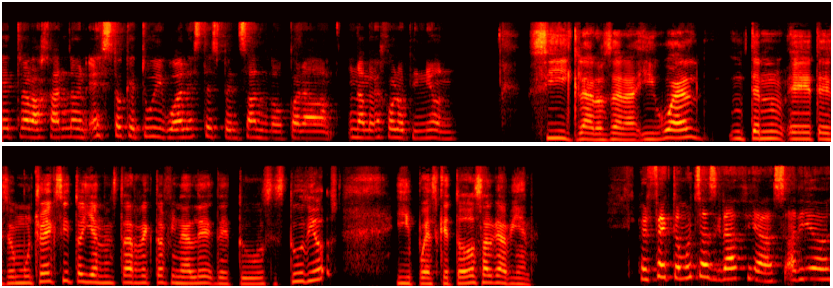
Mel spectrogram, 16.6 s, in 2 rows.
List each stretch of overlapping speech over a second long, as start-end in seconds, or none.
none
